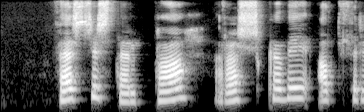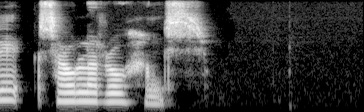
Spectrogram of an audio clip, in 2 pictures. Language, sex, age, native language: Icelandic, female, 40-49, Icelandic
